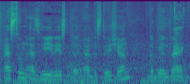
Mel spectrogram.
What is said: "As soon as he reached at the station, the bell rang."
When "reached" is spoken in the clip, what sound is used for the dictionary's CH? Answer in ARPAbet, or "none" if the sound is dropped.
S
